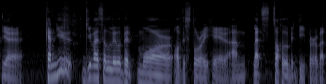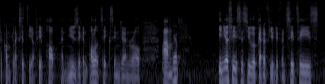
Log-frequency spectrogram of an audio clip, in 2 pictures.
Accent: Bandung, West Java, Indonesia; I grew up in Bandung

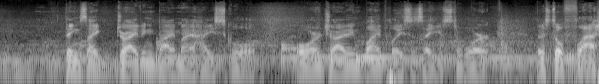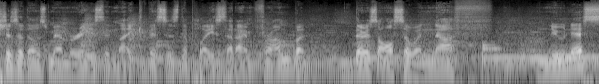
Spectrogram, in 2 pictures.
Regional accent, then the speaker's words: United States; moved away as an adult; now in Japan; I'm an American living in Japan and I can speak Japanese

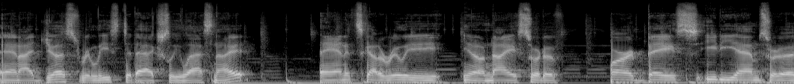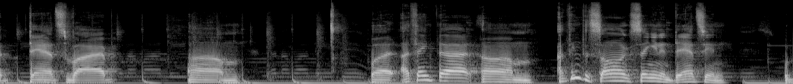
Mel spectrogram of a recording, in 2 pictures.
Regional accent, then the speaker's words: Bay Area, Northern California, United States; moved away as an adult; now in Maui, United States; growing up in the Bay Area

